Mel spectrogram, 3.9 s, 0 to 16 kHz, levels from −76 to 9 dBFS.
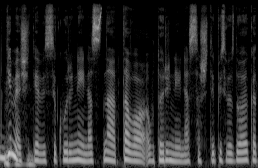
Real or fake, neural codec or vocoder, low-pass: real; none; 14.4 kHz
